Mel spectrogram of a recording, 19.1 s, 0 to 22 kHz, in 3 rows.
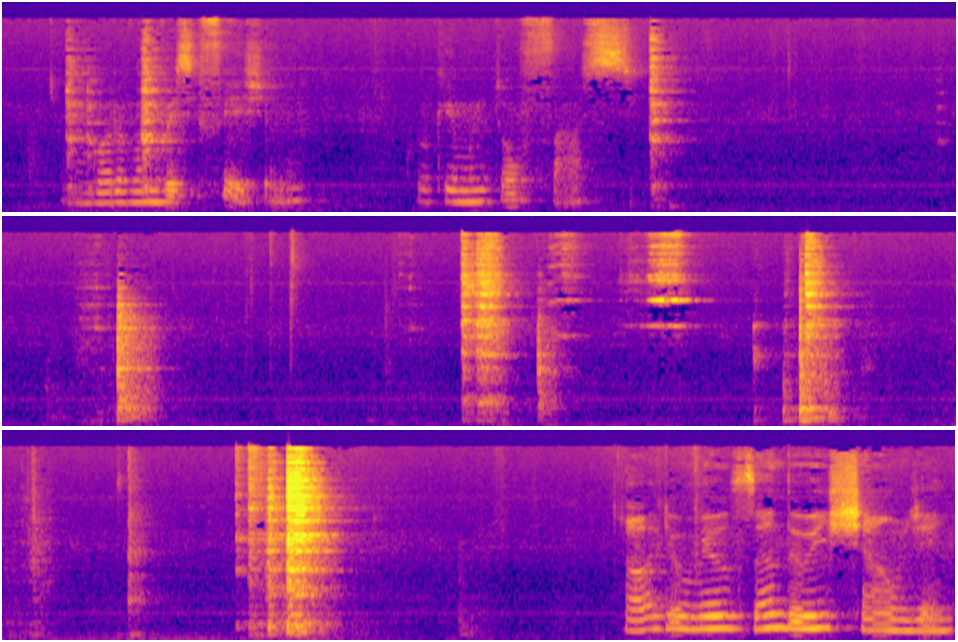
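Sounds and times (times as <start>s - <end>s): ceramic plate clattering on counter: 14.3s - 15.1s.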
